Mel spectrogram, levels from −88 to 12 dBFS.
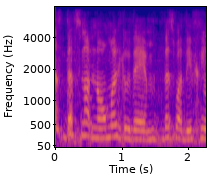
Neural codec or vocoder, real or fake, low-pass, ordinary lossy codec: codec, 16 kHz, 4.8 kbps, FACodec; fake; 7.2 kHz; none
